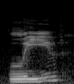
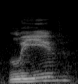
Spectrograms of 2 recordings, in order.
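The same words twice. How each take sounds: The two takes are said the same way.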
